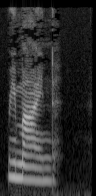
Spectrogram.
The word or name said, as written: remind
